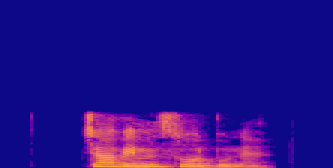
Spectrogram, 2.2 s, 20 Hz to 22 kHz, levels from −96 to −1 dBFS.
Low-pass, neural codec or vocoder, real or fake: 7.2 kHz; none; real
